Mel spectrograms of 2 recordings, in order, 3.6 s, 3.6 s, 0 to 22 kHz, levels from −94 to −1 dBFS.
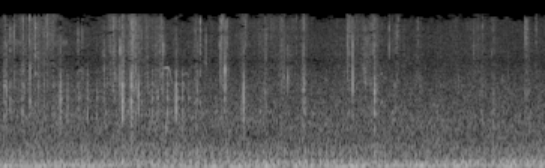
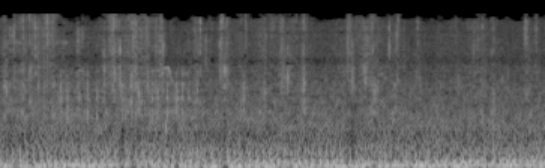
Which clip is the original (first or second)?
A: first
